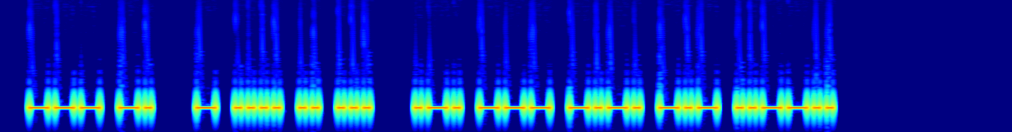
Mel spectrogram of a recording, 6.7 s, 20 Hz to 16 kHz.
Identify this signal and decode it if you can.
Morse code, heard as a keyed tone, about 28 wpm, 700 Hz. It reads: ON THIS ROCK?
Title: Sentences from Top 1000 Words - Review Part 2 - 28wpm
